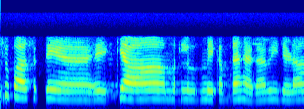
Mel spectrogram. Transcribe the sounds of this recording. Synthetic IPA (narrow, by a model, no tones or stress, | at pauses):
t͡ʃʰʊpaːsək̚d̪ẽɦɛ̃ːkjaːmət̪ləbmeːkəp̚d̪aːɦɛːɡaːbʱiːd͡ʒeːɽaː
